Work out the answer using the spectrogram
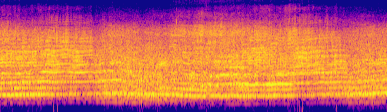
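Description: Racing superbike engines at high revs, several heard at once, their pitch dipping and then climbing again twice.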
